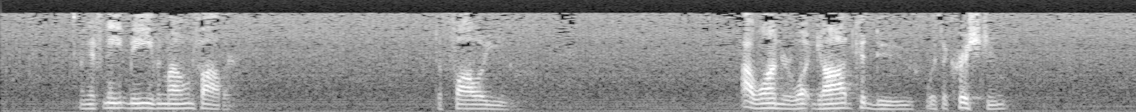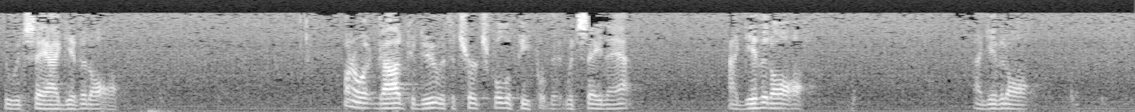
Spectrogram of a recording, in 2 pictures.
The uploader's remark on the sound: Ketha Heights Baptist Church ~ Live Broadcast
